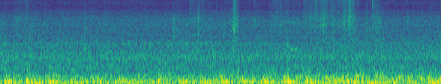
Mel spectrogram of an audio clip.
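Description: Amtrak passenger train rolling along, heard from inside the coach: a steady low rumble with a few faint sharp ticks from the car.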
